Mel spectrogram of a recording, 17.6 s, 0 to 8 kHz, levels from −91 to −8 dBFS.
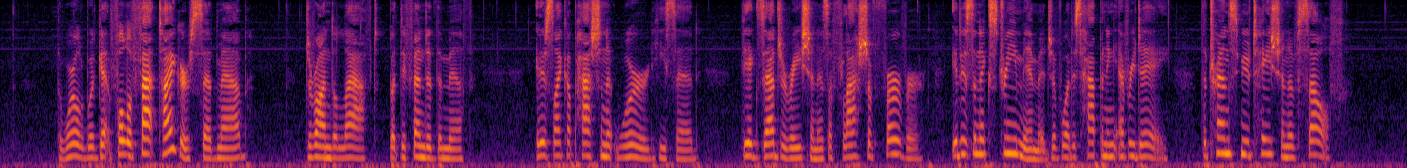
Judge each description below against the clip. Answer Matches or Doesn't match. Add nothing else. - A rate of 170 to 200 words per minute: Doesn't match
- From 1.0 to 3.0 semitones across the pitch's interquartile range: Doesn't match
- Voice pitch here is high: Matches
